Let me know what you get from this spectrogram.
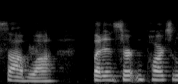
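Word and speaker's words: Savoy: Both are pronounced savoa, but in certain parts of Louisiana, I know in Ibraville Parish, s a v o y is pronounced seavoi. I say savoa.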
